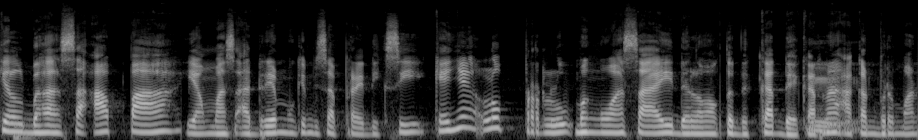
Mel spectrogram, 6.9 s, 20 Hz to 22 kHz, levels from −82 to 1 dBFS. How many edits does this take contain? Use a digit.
2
